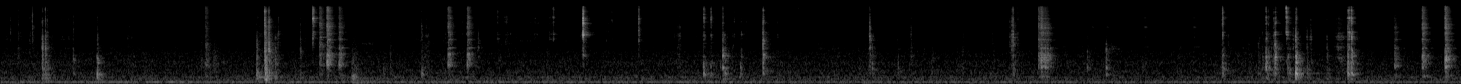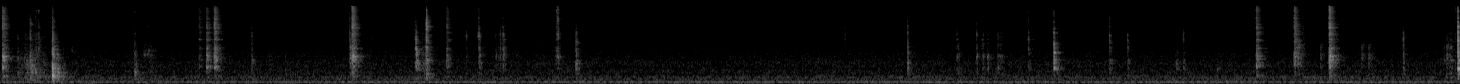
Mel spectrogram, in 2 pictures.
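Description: Irregular sharp metallic clicks and snaps of a hand tool cutting a factory crimp clamp off a rubber vacuum hose and working at the hose, over a faint steady low hum.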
